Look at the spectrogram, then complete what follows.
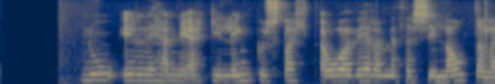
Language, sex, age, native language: Icelandic, female, 30-39, Icelandic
